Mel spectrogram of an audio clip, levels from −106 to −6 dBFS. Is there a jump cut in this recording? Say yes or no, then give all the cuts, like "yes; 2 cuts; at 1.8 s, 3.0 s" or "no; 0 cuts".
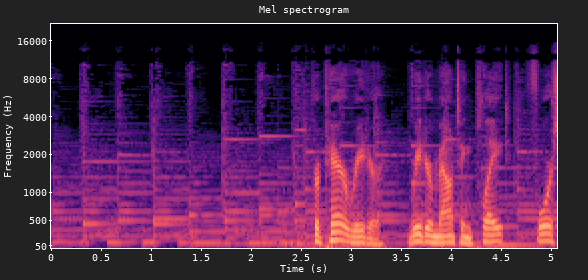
yes; 1 cut; at 2.5 s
